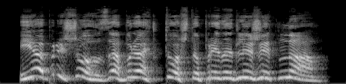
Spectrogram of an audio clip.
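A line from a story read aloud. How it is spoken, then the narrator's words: Hoarse. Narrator (Russian): хрипит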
